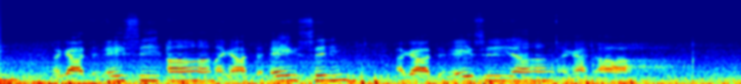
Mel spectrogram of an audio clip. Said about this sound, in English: I got the AC on. Making it so cool and happy inside the car as I'm driving up Havemeyer. Up the hill, yellow light, made it through.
